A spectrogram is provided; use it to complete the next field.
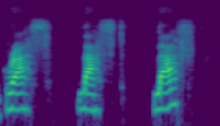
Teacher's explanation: in my accent since i'm from the north of england i also use a for grass last laugh and many other words whereas other english accents would use long r this happens mainly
